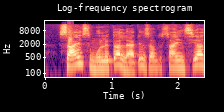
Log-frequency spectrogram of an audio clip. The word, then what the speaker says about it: scientia: Latin शब्द साइंसिया से लिया गया है। साइंस कहाँ से आया हुआ है? लैटिन शब्द साइंसिया से साइंस का निर्माण हुआ है मूलतः, जिसका उच्चारण हिंदी में साइंसिया होता है।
